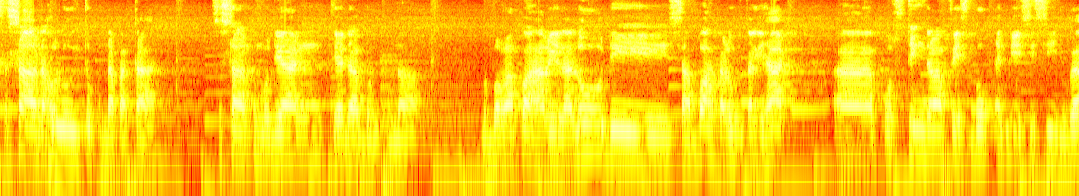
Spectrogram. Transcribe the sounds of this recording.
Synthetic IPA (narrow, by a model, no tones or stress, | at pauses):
səsaldaɦuluit̪upəndapat̪an | səsalkəmũdiant̪iadabərɡuna | bəbəɾapaɦaɾilaludisabahkalawkit̪aliɦat̪̚ | əpost̪ɪŋdalamfesbʊk̚ɛmisisid͡ʒuɡa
